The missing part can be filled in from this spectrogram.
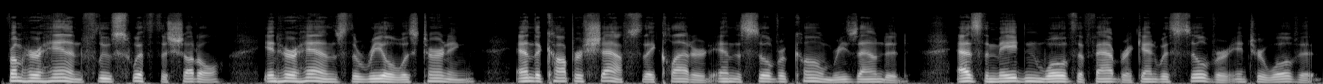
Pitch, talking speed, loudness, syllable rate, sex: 130 Hz, 165 wpm, -19 LUFS, 4.2 syllables/s, male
